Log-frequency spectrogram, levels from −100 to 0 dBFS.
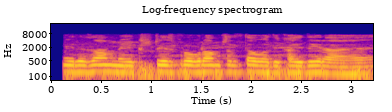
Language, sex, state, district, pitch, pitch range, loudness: Hindi, male, Haryana, Jhajjar, 155 Hz, 145-160 Hz, -14 LUFS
